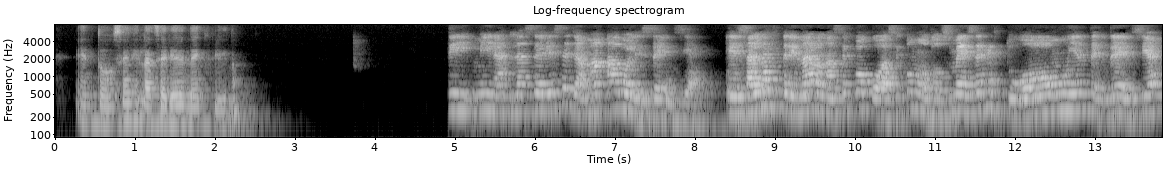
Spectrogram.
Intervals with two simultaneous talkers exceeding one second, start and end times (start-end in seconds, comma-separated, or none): none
